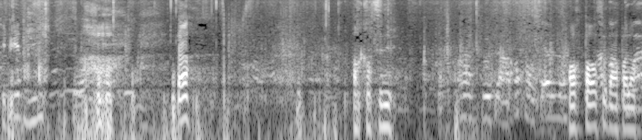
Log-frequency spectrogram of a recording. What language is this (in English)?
French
